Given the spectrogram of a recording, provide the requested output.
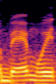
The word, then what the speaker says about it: BMW: Jadi tiga merek itu sebenarnya cara pelafalannya, kalau BMW itu BMW, gimana huruf W-nya itu kayak ada sedikit V-nya gitu.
